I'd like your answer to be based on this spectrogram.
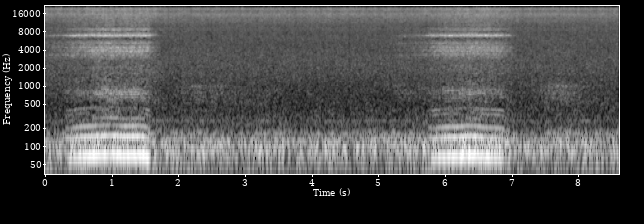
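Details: Adult man snoring heavily while asleep at night, recorded in 2019: two loud, deep, rattling snores on breathing in, separated by quieter breathing.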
